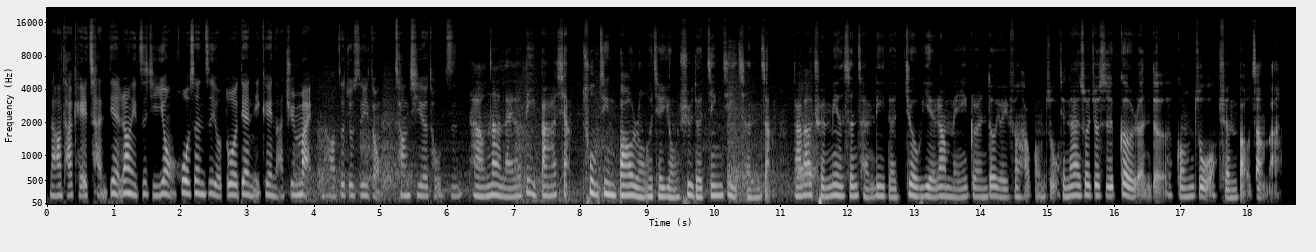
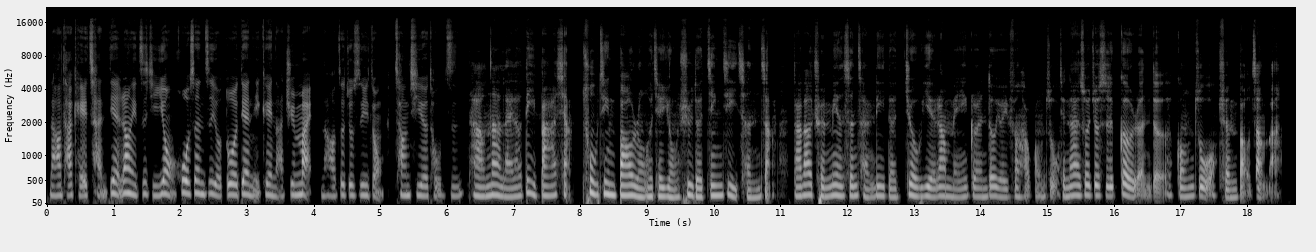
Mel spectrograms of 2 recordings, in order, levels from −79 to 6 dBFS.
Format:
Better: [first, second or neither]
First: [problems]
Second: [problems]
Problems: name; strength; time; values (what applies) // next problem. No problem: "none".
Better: second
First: footsteps; noticeable; from 3.5 to 12 s; peak 7 dB below the speech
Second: none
